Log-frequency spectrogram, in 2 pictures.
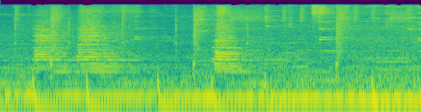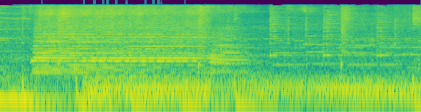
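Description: Diesel freight locomotive air horn sounding a chord in several short blasts, then one long blast, over the low rumble of a passing train.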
